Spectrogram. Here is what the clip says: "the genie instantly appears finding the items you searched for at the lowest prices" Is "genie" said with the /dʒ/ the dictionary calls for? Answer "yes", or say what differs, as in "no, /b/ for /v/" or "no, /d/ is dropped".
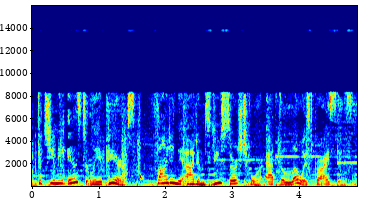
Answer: no, /tʃ/ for /dʒ/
